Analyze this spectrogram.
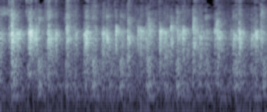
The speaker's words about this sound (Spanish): O sea que un fuerte aplauso para todos ellos. Muchísimas gracias.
